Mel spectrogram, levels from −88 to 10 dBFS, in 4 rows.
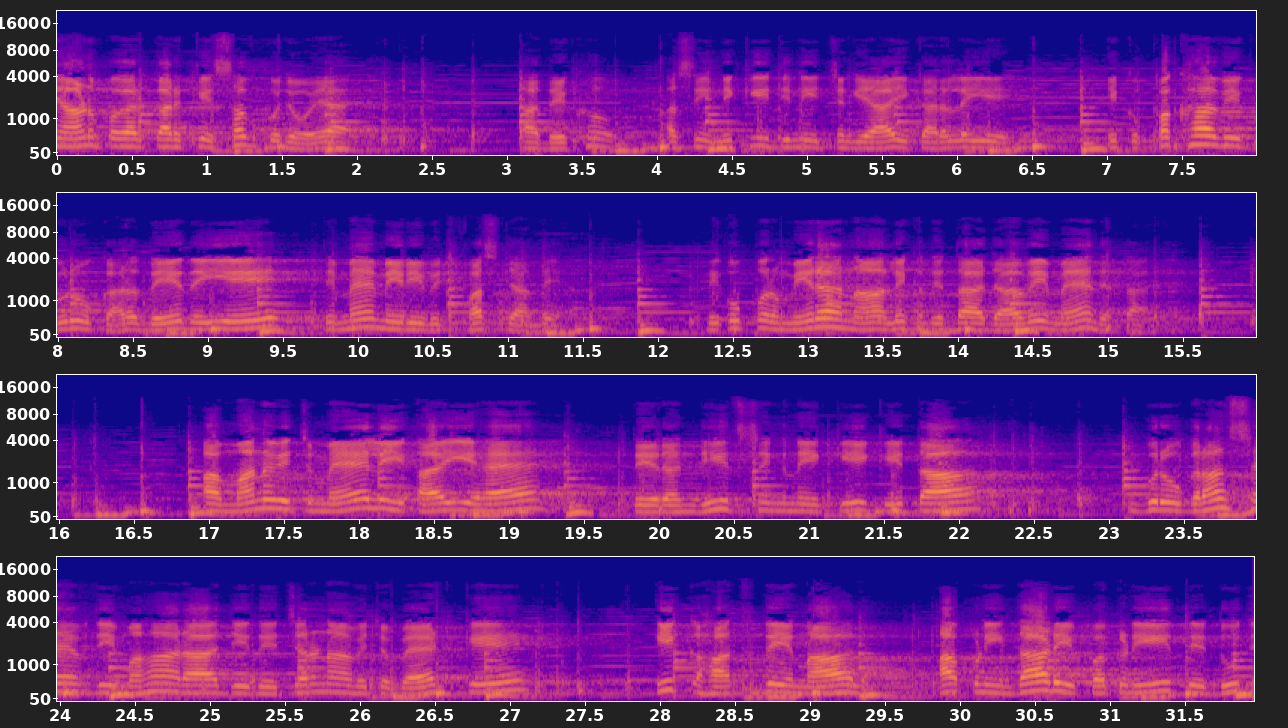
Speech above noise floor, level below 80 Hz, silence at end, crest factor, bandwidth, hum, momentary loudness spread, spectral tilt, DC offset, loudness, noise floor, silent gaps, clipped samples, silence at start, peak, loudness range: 21 dB; -54 dBFS; 0 s; 20 dB; 13 kHz; none; 15 LU; -5 dB/octave; under 0.1%; -26 LUFS; -47 dBFS; none; under 0.1%; 0 s; -6 dBFS; 5 LU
